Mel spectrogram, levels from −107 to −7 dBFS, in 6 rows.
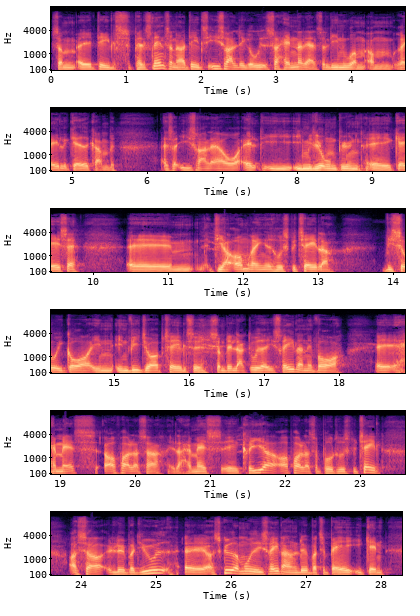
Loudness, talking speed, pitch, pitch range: -19 LUFS, 145 wpm, 105 Hz, 95-115 Hz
